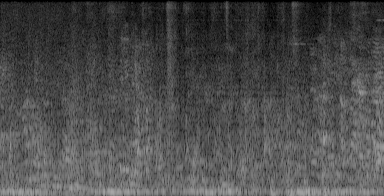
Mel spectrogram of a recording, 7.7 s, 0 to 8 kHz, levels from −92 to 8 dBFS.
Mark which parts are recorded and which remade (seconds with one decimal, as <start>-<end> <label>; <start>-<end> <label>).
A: 0.0-3.1 recorded; 3.1-5.7 remade; 5.7-7.7 recorded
